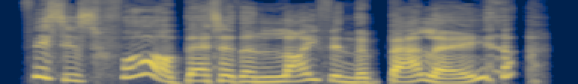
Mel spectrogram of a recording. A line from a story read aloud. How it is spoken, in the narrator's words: laughed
